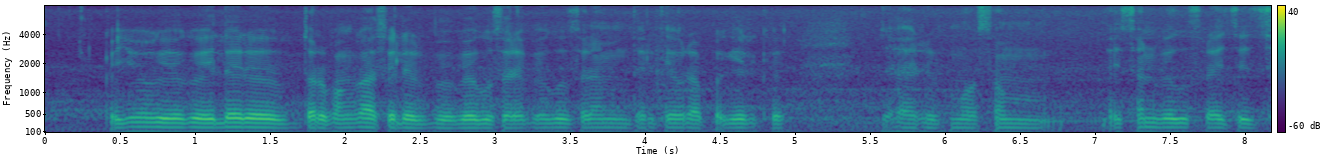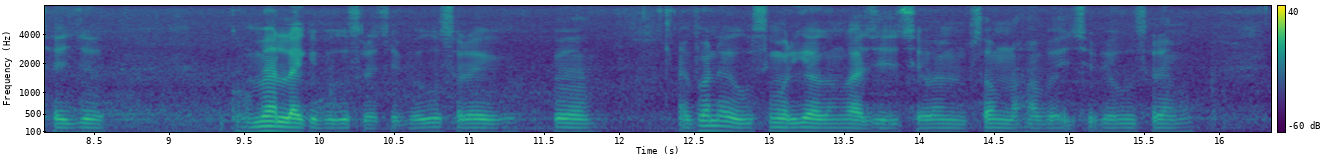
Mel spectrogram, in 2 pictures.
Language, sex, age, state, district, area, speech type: Maithili, male, 30-45, Bihar, Begusarai, urban, spontaneous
